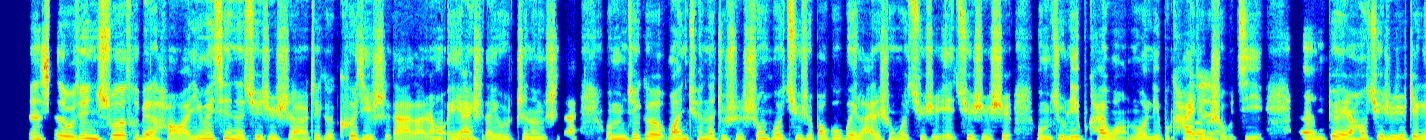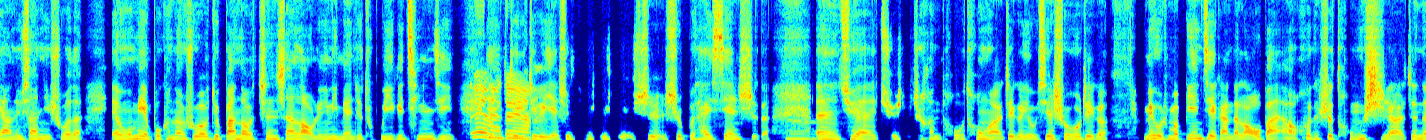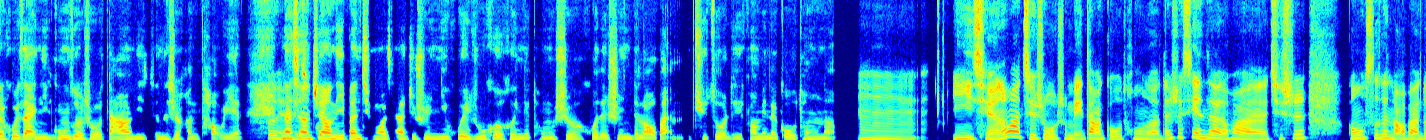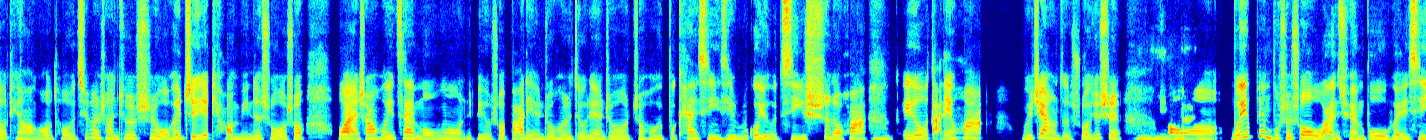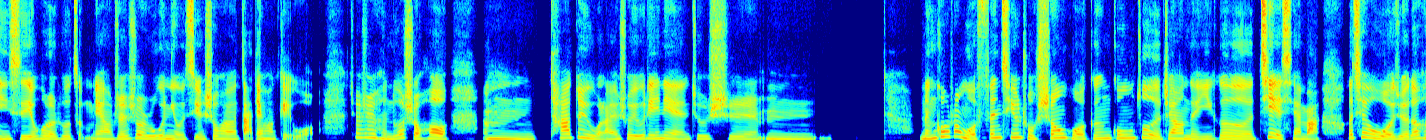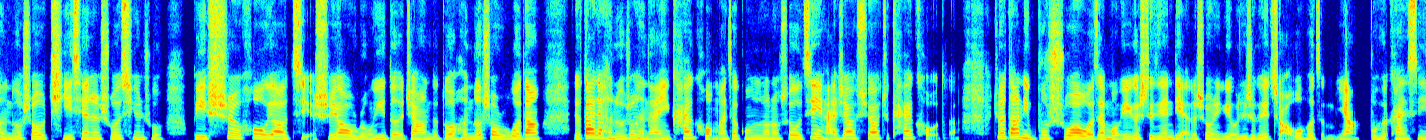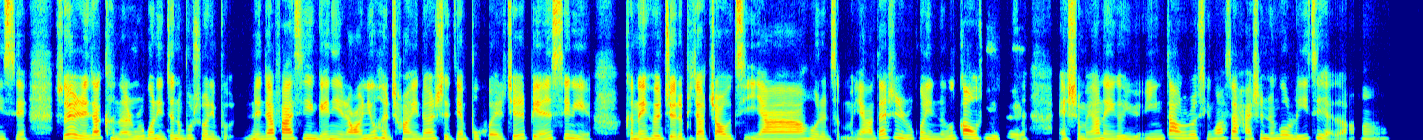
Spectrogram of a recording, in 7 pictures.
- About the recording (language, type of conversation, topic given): Chinese, podcast, 你会安排固定的断网时间吗？
- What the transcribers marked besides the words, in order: other background noise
